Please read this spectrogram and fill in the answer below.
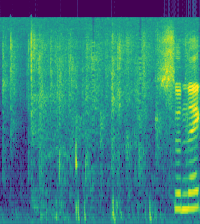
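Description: Light, scattered clapping from an audience, faint beside the voices, then a man's voice starts near the end.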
